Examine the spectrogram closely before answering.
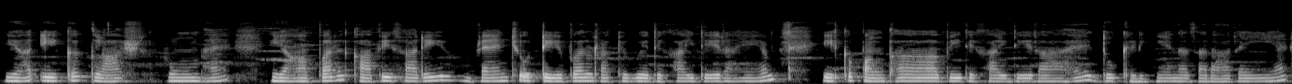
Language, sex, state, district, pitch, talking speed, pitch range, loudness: Hindi, female, Jharkhand, Sahebganj, 155 Hz, 140 wpm, 150-165 Hz, -21 LUFS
